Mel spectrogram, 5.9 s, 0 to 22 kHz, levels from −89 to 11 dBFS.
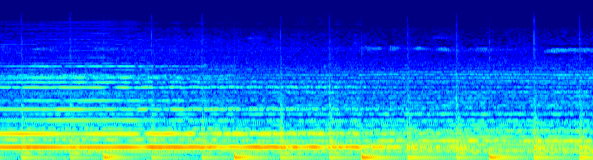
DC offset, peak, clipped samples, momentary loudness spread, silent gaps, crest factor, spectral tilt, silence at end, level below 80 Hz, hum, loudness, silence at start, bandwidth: under 0.1%; -10 dBFS; under 0.1%; 10 LU; none; 12 dB; -8.5 dB/octave; 0 s; -34 dBFS; none; -22 LUFS; 0 s; 6.6 kHz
